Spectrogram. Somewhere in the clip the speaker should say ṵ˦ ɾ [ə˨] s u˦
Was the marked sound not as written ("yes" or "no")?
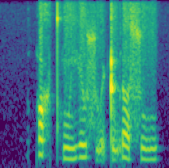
yes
